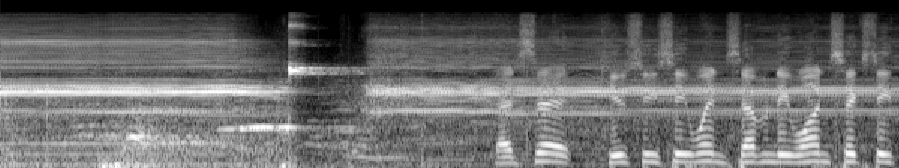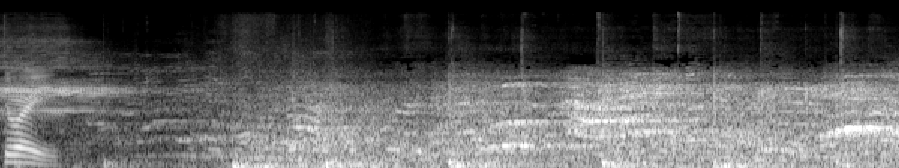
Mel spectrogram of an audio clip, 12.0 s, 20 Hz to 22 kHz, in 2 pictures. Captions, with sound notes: (whistle blows) (buzzer blares) That's it, QCC wins 71-63. (crowd chattering)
